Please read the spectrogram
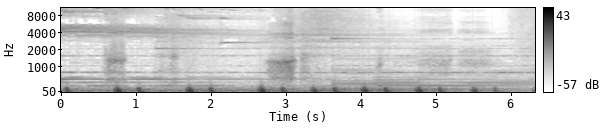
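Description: Heartbeat sound effect: deep, muffled thumps about once a second that quicken in the second half, over a soft sustained music pad.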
